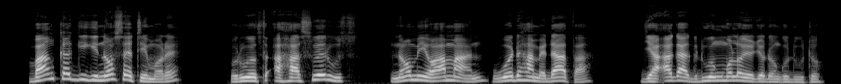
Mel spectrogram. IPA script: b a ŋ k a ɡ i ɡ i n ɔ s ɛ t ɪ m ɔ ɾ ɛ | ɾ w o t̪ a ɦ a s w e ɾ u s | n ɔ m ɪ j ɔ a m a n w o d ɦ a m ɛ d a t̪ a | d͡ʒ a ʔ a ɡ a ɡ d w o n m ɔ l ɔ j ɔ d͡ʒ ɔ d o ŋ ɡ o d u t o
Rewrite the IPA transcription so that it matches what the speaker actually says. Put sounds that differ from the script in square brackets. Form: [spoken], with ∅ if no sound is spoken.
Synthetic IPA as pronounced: b a ŋ k a ɡ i ɡ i n ɔ s ɛ t ɪ m ɔ ɾ ɛ | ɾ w o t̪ a ɦ a s w e ɾ u s | n ɔ m ɪ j ɔ a m a n w o d ɦ a m ɛ d a t̪ a | d͡ʒ a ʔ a ɡ a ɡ d w o [ŋ] m ɔ l ɔ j ɔ d͡ʒ ɔ d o ŋ ɡ o d u t o

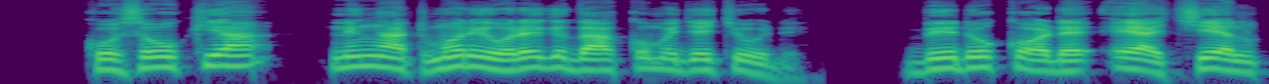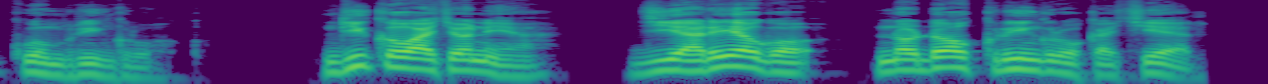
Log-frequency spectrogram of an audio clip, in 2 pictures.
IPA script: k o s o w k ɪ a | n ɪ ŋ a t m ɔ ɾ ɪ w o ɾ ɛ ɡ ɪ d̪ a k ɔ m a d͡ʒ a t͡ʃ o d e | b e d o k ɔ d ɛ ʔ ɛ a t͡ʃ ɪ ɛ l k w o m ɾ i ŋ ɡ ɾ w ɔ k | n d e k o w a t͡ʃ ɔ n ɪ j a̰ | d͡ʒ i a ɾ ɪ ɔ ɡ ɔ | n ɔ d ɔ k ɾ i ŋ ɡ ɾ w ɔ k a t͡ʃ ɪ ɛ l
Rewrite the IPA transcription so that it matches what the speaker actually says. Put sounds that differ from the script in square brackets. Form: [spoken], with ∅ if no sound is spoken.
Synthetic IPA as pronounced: k o s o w k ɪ a | n ɪ ŋ a t m ɔ ɾ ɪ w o ɾ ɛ ɡ ɪ d̪ a k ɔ m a d͡ʒ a t͡ʃ o d e | b e d o k ɔ d ɛ ʔ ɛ a t͡ʃ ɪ ɛ l k w o m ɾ i ŋ ɡ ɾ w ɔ k | n d [i] k o w a t͡ʃ ɔ n ɪ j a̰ | d͡ʒ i a ɾ ɪ ɔ ɡ ɔ | n ɔ d ɔ k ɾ i ŋ ɡ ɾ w ɔ k a t͡ʃ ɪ ɛ l

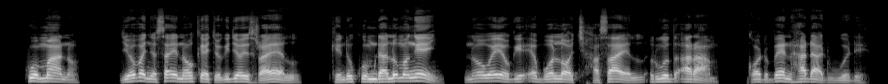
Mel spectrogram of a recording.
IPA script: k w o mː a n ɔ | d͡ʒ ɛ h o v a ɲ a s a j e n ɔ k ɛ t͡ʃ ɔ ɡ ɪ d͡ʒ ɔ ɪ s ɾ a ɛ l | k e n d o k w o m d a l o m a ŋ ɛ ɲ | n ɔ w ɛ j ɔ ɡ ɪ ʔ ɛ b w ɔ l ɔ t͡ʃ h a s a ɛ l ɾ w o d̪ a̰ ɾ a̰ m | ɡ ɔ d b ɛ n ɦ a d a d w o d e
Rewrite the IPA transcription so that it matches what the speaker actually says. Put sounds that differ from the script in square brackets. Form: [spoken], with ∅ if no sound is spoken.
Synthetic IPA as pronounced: k w o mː a n ɔ | d͡ʒ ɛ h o v a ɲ a s a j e n ɔ k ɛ t͡ʃ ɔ ɡ ɪ d͡ʒ ɔ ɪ s ɾ a ɛ l | k e n d o k w o m d a l o m a ŋ ɛ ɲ | n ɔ w ɛ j ɔ ɡ ɪ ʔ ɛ b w ɔ l ɔ t͡ʃ h a s a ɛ l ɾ w o d̪ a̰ ɾ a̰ m | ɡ ɔ d b ɛ n ɦ a d a d w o d e

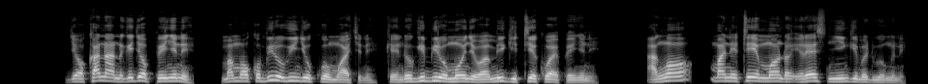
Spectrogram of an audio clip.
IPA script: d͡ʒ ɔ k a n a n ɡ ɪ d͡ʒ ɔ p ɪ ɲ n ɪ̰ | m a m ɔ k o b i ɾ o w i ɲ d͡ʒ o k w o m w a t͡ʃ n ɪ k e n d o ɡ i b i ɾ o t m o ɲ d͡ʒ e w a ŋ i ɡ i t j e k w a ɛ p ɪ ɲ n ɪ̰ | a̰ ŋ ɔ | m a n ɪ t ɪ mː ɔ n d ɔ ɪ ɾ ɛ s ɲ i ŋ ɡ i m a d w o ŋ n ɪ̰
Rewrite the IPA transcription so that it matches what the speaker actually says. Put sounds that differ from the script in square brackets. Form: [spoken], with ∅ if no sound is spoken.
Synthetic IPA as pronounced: d͡ʒ ɔ k a n a n ɡ ɪ d͡ʒ ɔ p ɪ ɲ n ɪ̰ | m a m ɔ k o b i ɾ o w i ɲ d͡ʒ o k w o m w a t͡ʃ n ɪ k e n d o ɡ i b i ɾ o [∅] m o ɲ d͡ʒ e w a [m] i ɡ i t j e k w a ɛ p ɪ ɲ n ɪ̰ | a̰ ŋ ɔ | m a n ɪ t ɪ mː ɔ n d ɔ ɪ ɾ ɛ s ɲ i ŋ ɡ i m a d w o ŋ n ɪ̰

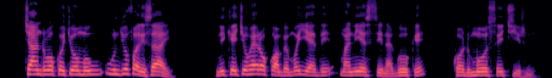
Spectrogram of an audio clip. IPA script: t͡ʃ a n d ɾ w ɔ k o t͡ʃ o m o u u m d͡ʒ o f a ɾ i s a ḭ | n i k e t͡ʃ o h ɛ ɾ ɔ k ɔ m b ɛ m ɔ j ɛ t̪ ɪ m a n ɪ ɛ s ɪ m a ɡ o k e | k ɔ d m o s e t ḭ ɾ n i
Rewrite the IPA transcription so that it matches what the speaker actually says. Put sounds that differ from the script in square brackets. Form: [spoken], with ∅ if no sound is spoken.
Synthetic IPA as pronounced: t͡ʃ a n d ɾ w ɔ k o t͡ʃ o m o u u [n] d͡ʒ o f a ɾ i s a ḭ | n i k e t͡ʃ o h ɛ ɾ ɔ k ɔ m b ɛ m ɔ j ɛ [d̪] ɪ m a n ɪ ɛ s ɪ [n] a ɡ o k e | k ɔ d m o s e [t͡ʃ] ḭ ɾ n i

